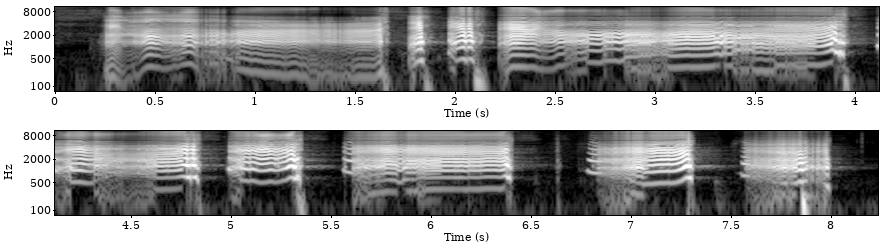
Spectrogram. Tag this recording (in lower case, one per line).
laughter
human voice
